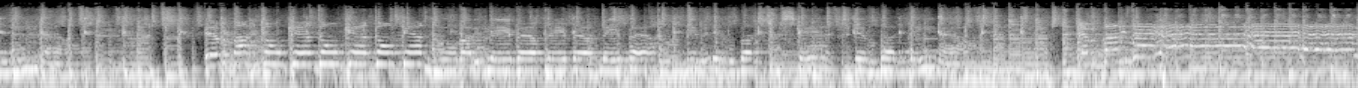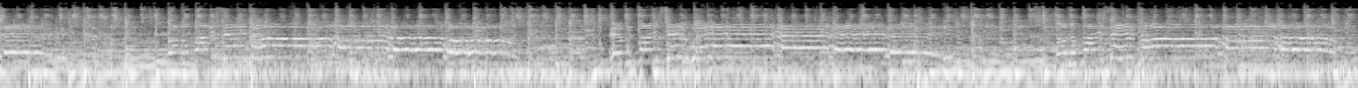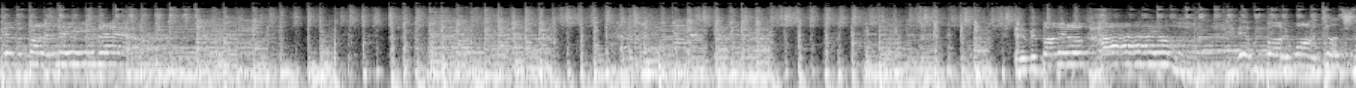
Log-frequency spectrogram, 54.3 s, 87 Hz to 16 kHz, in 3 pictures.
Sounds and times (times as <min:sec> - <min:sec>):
Rattle (instrument): 0:00.0 - 0:54.2.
